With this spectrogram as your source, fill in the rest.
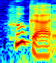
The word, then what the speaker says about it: hygge: i ask please how do you spell hygge hookah is actually spelled h-y-g-g-e i think they're wrong i don't think that's how it's spelt this is why this is why i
